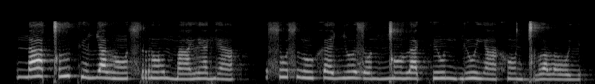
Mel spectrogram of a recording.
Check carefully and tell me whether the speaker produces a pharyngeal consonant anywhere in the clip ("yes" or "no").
no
